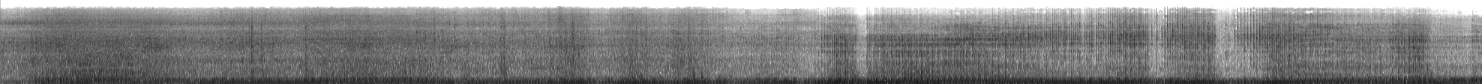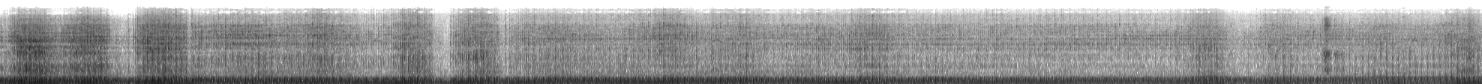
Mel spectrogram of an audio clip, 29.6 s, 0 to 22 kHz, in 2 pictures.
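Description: Off-road 4x4 vehicle's engine running under load, its revs rising and falling again and again as it drives the trail, with several sharp knocks and clatters along the way.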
